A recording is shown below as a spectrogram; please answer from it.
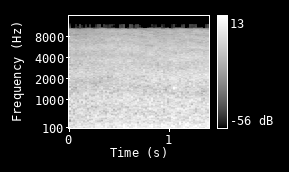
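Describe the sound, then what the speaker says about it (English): A waterfall rushes in a loud, steady broadband roar, continuous and close, with no voices. "Oh, this damn waterfall. I'm getting there very slow."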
